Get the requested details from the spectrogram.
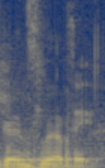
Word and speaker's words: Gensler: Es, Gensler.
